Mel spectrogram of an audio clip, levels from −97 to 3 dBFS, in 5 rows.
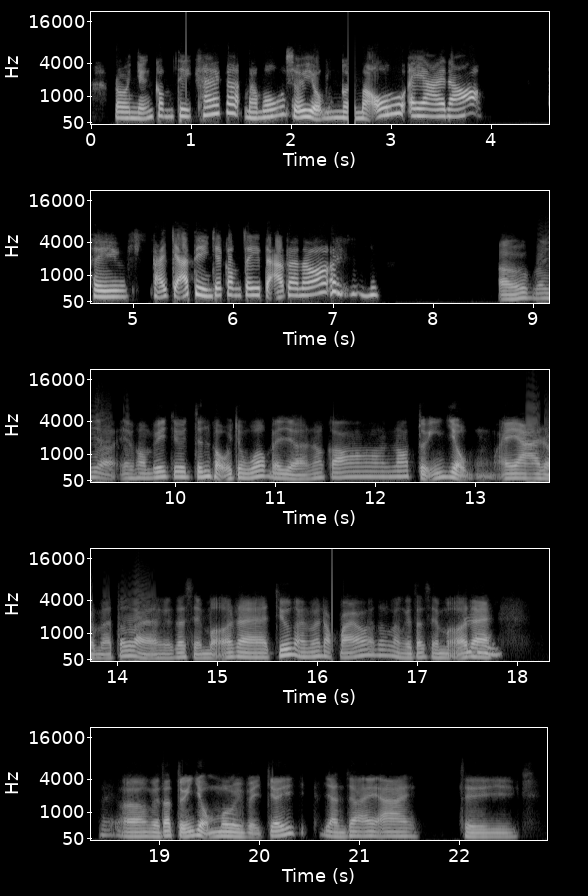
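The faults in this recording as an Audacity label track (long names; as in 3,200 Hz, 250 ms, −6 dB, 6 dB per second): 0.950000	0.950000	click −17 dBFS
2.570000	2.640000	drop-out 70 ms
9.040000	9.550000	clipping −33 dBFS
13.500000	14.400000	clipping −26 dBFS
16.150000	16.150000	click −16 dBFS
19.040000	19.040000	drop-out 2.5 ms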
